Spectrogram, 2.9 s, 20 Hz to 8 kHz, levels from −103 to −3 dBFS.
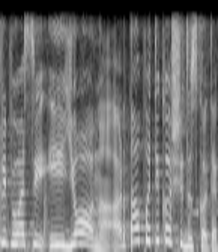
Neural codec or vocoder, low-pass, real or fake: none; 7.2 kHz; real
